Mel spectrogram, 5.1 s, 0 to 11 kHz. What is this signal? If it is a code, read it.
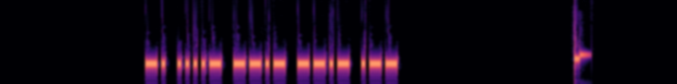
Morse code, heard as a keyed tone, about 40 wpm, 700 Hz. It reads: N4QQW
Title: USA Call Signs - 5 Characters - 2x Character Spacing - 40wpm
